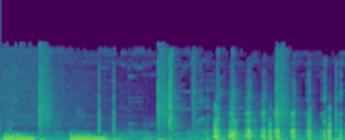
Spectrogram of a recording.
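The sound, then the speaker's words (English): A person imitates pigeon cooing: two drawn-out, falling hoots followed by a quick, bubbling run of choppy coos, fairly loud and with no other talking. “Is that your pigeon?”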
